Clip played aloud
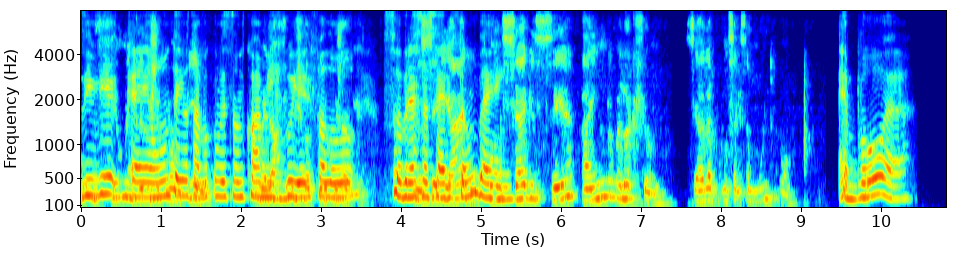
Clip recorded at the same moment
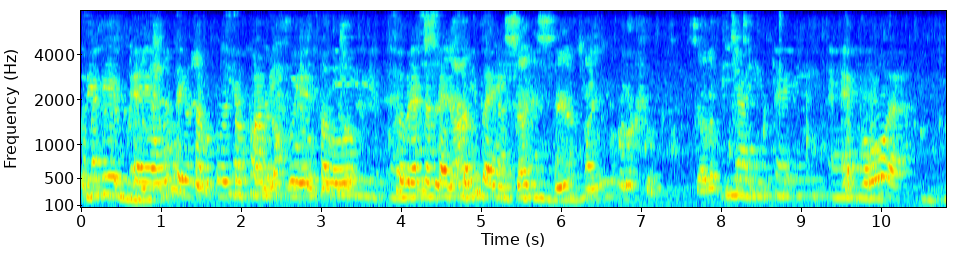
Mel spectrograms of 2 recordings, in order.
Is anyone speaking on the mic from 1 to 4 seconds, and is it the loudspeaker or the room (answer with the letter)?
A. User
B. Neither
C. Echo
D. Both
D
